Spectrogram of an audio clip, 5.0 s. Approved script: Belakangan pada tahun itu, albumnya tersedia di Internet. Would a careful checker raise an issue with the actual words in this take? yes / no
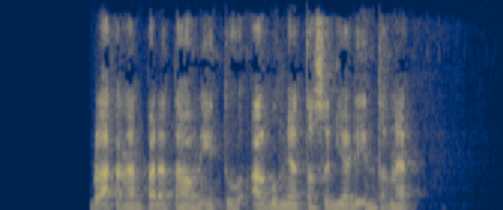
no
